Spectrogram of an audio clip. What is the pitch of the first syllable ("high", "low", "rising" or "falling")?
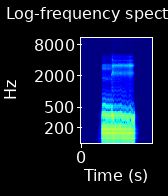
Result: low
